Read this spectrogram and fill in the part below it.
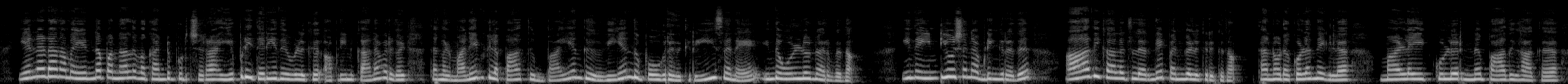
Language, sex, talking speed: Tamil, female, 125 wpm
